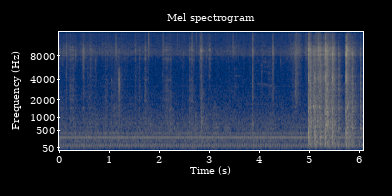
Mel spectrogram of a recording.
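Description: Silicone spatula stirring thick porridge in a metal pot: a few faint taps, then about five seconds in, a run of loud scraping and knocking against the pot. A steady low hum runs underneath.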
